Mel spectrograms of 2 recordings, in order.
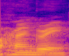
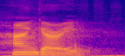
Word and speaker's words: hungry: Alors pas angry. You're hungry? You're angry or hungry? I'm hungry. Okay, hungry and not Hungary.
